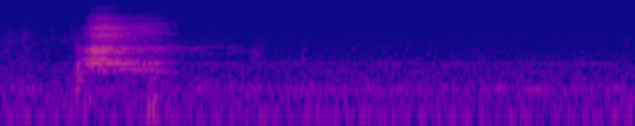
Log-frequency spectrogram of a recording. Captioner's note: Claire sighs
